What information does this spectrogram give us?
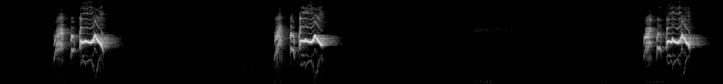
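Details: Call of a sooty-headed bulbul played to get silent bulbuls to answer: three brisk, bright chirping phrases with a short lead-in note, spaced about two to three seconds apart against complete silence.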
